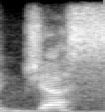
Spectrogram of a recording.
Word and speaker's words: just: Now with just and words that start with S after them, okay, we do not have to pronounce this T.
